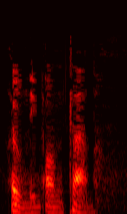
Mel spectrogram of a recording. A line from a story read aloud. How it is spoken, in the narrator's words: mutters from his inmost stomach the pursy rector, who sits there red-faced, silent, impervious, careful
